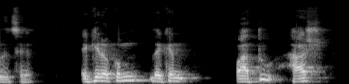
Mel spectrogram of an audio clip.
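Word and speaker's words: pato: কিন্তু এখানে উচ্চারণটা কিন্তু বলো ইউ এর মত উচ্চারণ হয়েছে একই রকম দেখেন পাতু হাঁস পে আ তে ও পাতু এখানে ও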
